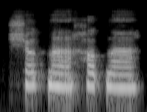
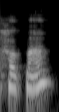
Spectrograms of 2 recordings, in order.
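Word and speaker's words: Chokmah: the second sephira or hokma hogma different pronunciations I'm gonna go with hokma c-h-o-k-m-a-h is one spelling and some kabbalistic scholars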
